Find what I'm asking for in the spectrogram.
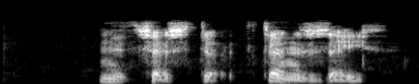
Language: Kabyle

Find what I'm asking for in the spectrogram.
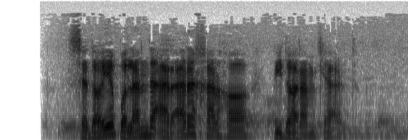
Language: Persian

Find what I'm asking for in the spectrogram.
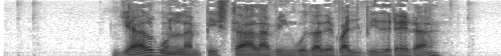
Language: Catalan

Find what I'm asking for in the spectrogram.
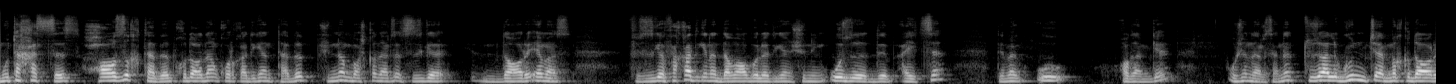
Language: Turkish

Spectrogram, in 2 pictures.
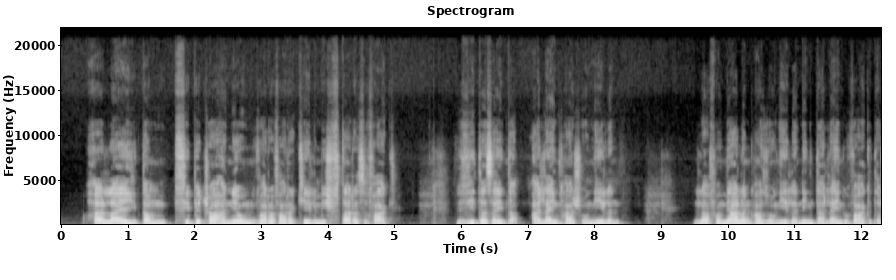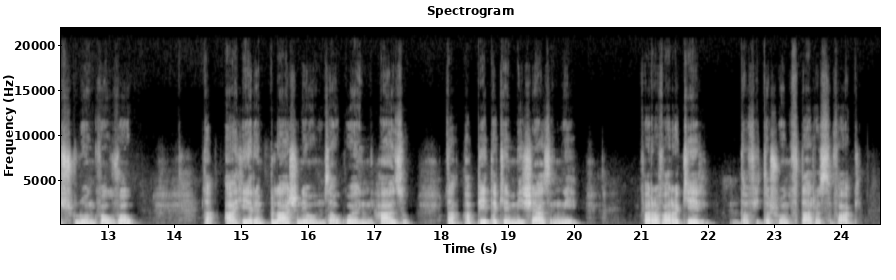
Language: Bara Malagasy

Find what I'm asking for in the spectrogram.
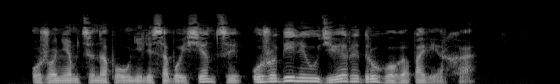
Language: Belarusian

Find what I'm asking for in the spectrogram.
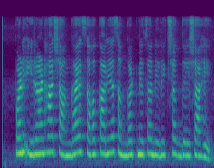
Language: Marathi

